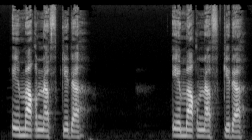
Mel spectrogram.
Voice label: "em aknvfketv", Muscogee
